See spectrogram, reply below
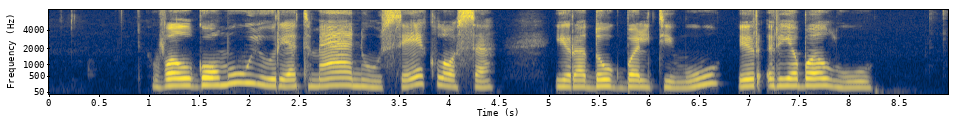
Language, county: Lithuanian, Klaipėda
